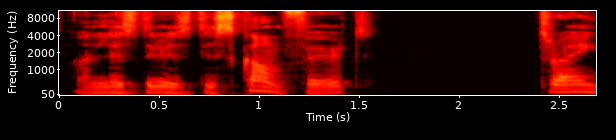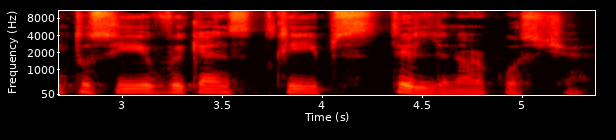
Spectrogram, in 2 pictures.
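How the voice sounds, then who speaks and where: A man guides a meditation in a dark, relaxed voice of medium pitch. He gives gentle instructions in short phrases and leaves unhurried pauses between them.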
